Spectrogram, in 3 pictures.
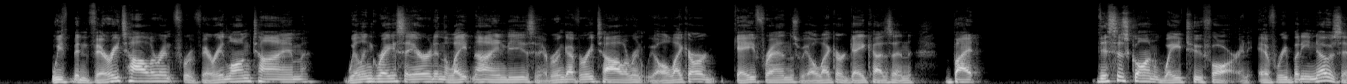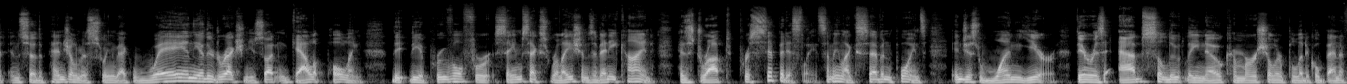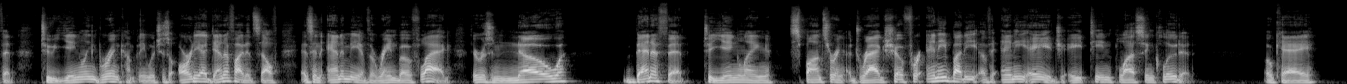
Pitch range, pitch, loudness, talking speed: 95-120 Hz, 105 Hz, -18 LUFS, 185 wpm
